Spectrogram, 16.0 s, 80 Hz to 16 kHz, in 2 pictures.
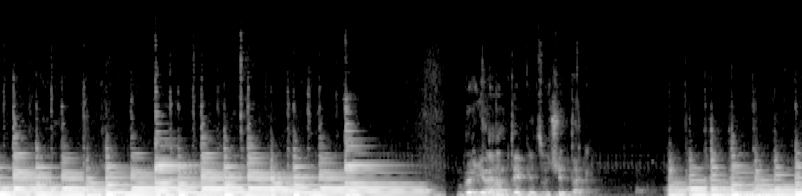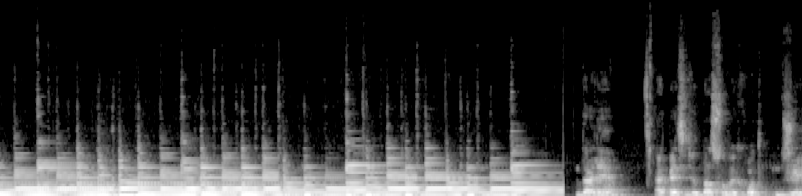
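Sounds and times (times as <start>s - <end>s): fingerpicked nylon-string guitar: 0.0s - 4.5s, 6.7s - 13.7s.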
